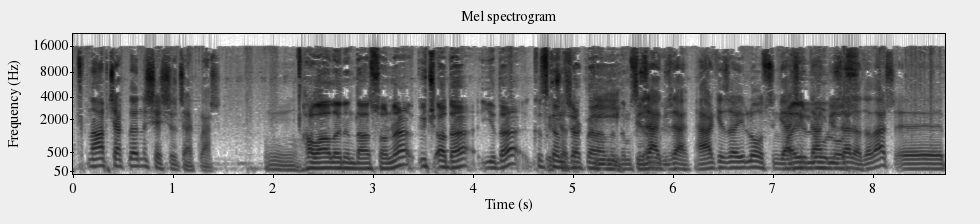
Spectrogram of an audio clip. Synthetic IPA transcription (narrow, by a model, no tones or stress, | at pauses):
aɾt̪ʰɯ̥knaːp̚t͡ʃʰaklˠaɾɯnɯʃaʃɯɾd͡ʒa̰klˠa̰ɾ̥ | ɦavaːlˠaɾɯnd̪anso̞nɾayt͡ʃad̪ajad̪akʰɯzkanɯd͡ʒaklˠaɾanˠad̪ɯmsɟyzælʲɟyzælʲhæɾcɛzajɯɾlˠɯo̞lˠsunɟæɾajt͡ʃɛɯɾclˠænɟyzælʲad̪alˠaɾ̥ɯ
